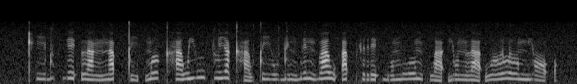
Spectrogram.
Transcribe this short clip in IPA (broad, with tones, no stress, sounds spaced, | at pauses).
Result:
kʰ iː˧ d u˥˩ k̚ j e˥˩ ʔ l a˧ ŋ n a˦˥ p̚ t iː˨˩ t̚ m ɤː˥˩ kʰ a˦˥ w j uː˥˩ k l i˥˩ a̯ kʰ a˩˦ w t iː˧ w d i˧ n b e˥˩ n b a˥˩ w ʔ a˥˩ p̚ k r e˦˥ ʔ b o˦˥ m w o˥˩ m k w a˨˩ ʔ j o˧ n l a˨˩ ʔ w ɤː˦˥ l ɤː˧ m j ɔ˨˩ ʔ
